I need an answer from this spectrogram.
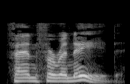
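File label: "fanfaronade", British English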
